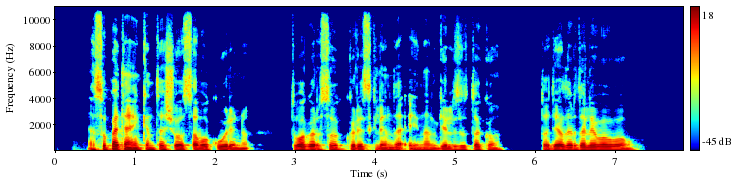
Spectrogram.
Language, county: Lithuanian, Telšiai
